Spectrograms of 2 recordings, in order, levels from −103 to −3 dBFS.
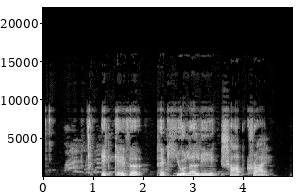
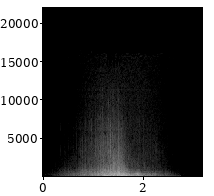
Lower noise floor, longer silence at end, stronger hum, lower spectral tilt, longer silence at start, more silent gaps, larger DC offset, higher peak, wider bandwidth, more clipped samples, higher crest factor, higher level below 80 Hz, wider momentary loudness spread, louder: second, -40 dBFS vs -78 dBFS; second, 0.5 s vs 0.95 s; neither; second, -5 dB/octave vs -8 dB/octave; second, 0.1 s vs 0.6 s; neither; neither; first, 0 dBFS vs -26 dBFS; second, 9.6 kHz vs 13 kHz; neither; about the same, 18 dB vs 18 dB; about the same, -50 dBFS vs -52 dBFS; second, 19 LU vs 22 LU; first, -19 LUFS vs -41 LUFS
